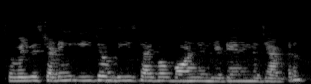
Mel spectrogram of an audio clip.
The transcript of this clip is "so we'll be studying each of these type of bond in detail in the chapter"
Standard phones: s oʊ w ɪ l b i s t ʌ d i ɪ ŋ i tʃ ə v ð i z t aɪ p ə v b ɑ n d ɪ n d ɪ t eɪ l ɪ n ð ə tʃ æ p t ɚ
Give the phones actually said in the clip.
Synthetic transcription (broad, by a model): s oʊ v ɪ l b i s t ʌ d i ɪ ŋ i tʃ ə v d i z t aɪ p ə v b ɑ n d ɪ n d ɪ t eɪ n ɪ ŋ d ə tʃ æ p t ɚ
